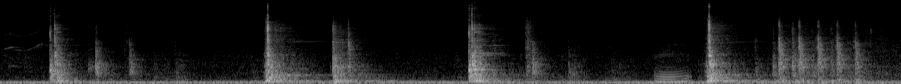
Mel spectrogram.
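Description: Drawers of a MAC Tools slide-top tool cart, model UC3720SLF, are opened and closed several times, giving sharp metallic clunks and sliding rattles spaced a second or two apart, close and fairly loud in a quiet room.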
